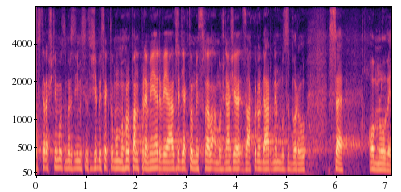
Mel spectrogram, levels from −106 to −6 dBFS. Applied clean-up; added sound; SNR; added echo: none; none; none; none.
